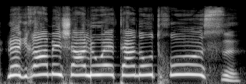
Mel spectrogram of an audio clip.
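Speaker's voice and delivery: very high, loud squeal of alarm; sustained high-pitched yell; panicked cry. A narrator's reading. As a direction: shriek it like terrified piglets. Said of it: "crièrent-ils".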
